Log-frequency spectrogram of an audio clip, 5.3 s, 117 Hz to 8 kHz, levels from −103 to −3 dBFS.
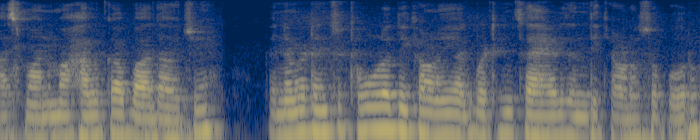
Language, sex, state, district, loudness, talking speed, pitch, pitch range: Garhwali, male, Uttarakhand, Tehri Garhwal, -38 LUFS, 195 wpm, 125 Hz, 120-140 Hz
